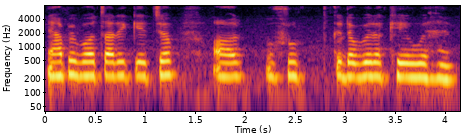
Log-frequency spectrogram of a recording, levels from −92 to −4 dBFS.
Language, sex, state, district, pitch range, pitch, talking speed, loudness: Hindi, female, Jharkhand, Deoghar, 220-235 Hz, 230 Hz, 175 wpm, -14 LUFS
